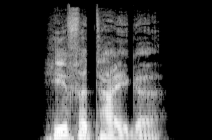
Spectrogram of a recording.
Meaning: nominative/accusative/genitive plural of Hefeteig
- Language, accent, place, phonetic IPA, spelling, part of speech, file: German, Germany, Berlin, [ˈheːfəˌtaɪ̯ɡə], Hefeteige, noun, De-Hefeteige.ogg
